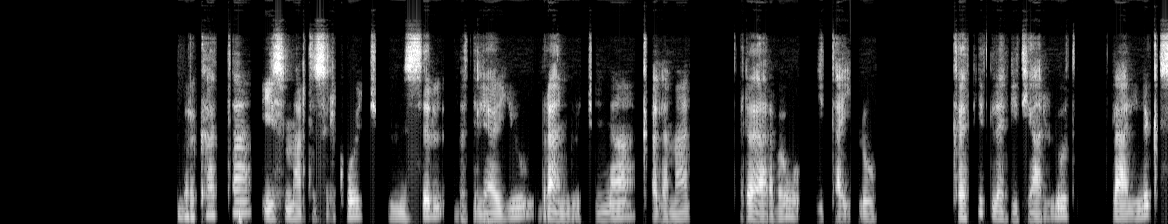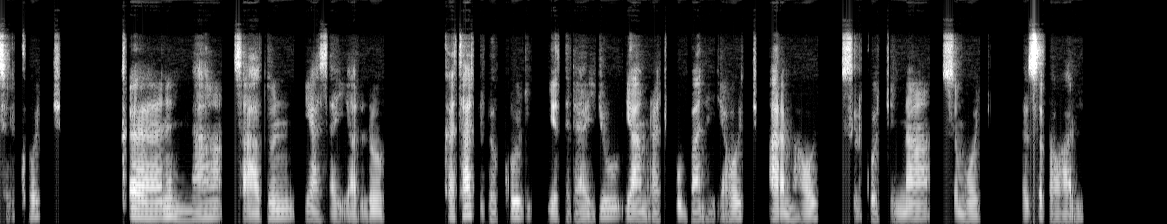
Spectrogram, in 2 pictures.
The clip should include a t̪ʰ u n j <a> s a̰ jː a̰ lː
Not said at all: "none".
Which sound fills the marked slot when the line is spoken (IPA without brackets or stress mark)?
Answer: a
